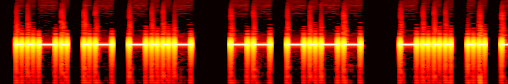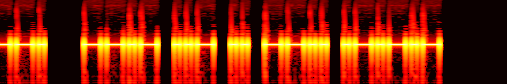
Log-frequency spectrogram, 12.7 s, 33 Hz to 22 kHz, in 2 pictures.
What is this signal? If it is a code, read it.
Morse code, heard as a keyed tone, about 17 wpm, 700 Hz. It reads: FAX MY BIG QUIZ.
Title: Pangram Challenge v2 - 17wpm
